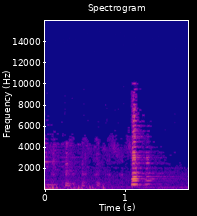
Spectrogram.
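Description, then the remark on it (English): A single short car horn toot sounds clearly and loudly during a sermon, right after a stretch of indistinct talking, then fades into quiet background hum. “We got our honking amen in corner over there.”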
